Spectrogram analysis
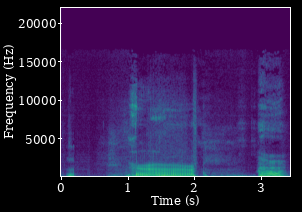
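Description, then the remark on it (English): A man makes a low, drawn-out growling noise in imitation of a dog, about a second long, followed by a shorter grunting growl after a brief pause. It is fairly loud. “This lady said, dude told me the other night he will growl in my ear.”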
